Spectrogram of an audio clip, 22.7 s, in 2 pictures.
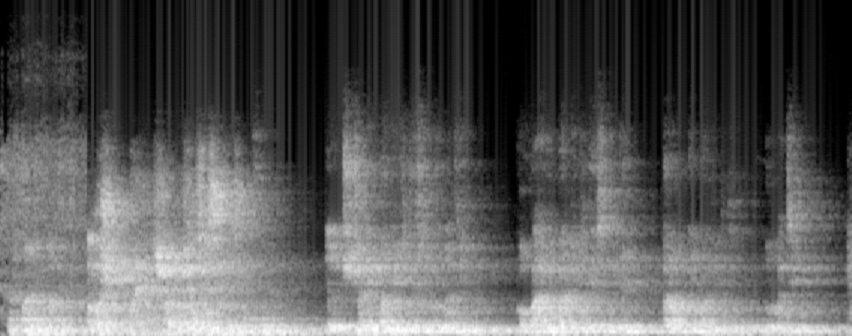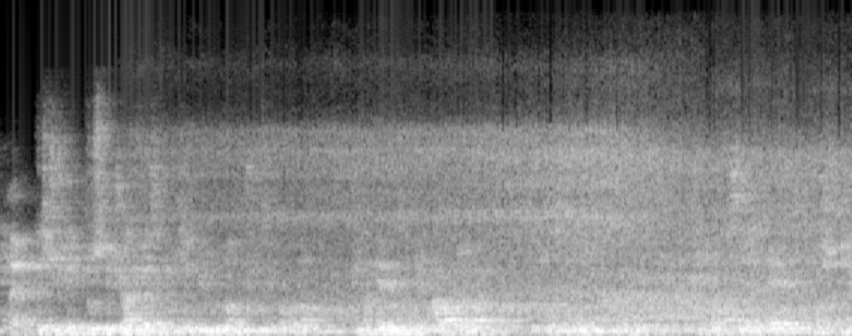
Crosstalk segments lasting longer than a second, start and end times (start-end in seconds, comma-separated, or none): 1.9-3.3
